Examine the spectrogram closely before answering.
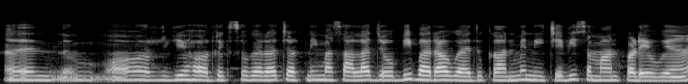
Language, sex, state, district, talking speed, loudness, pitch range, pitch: Hindi, female, Bihar, West Champaran, 165 wpm, -16 LUFS, 185-205 Hz, 195 Hz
